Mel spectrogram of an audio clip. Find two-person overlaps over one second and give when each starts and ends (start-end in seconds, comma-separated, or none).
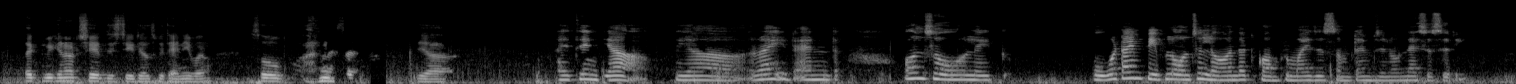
none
